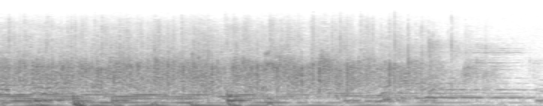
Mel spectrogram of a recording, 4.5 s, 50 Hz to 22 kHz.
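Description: A studio audience at a BBC Radio 4 comedy show applauds loudly, a dense sustained wash of clapping with voices and music beneath it, slowly fading toward the end.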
